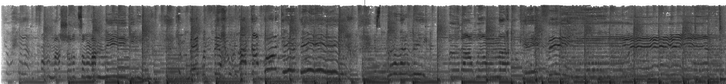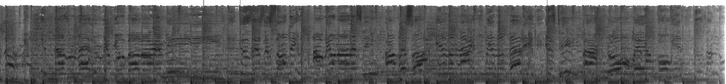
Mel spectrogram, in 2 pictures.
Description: Singing sweet soul music
soul sisters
